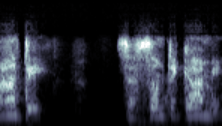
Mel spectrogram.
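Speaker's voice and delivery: very high-pitched stage whisper. Reading a story, one character alerts monty, in a loud whisper. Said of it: "gives that like loud whisper".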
